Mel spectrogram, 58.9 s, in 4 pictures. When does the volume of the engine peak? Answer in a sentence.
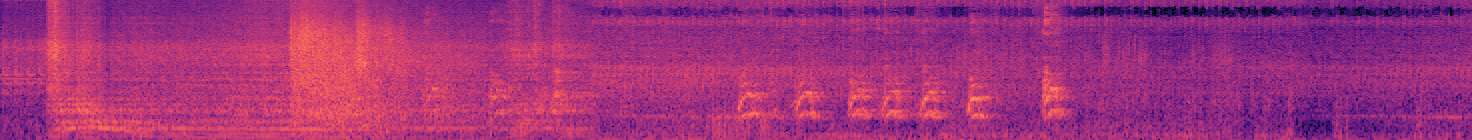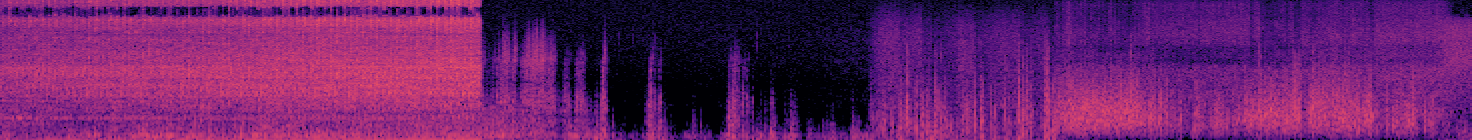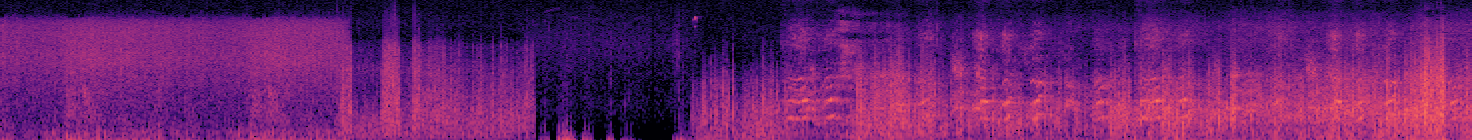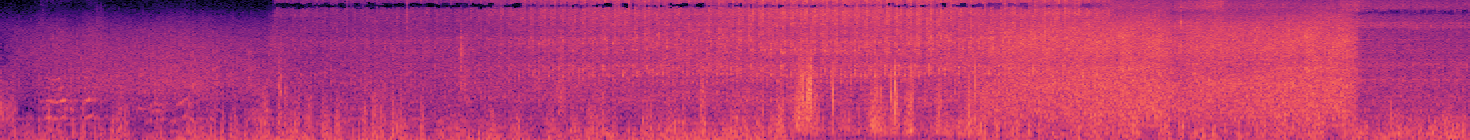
The loudest moment of the engine is at 1 second.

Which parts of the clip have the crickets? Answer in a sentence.
The crickets can't be heard in this clip.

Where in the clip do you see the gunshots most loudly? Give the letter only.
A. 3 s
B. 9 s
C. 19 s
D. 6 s
A.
